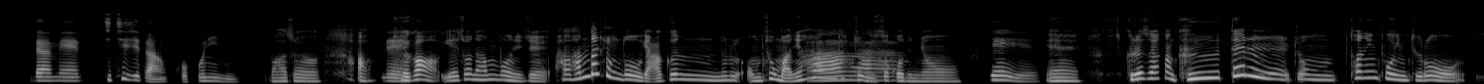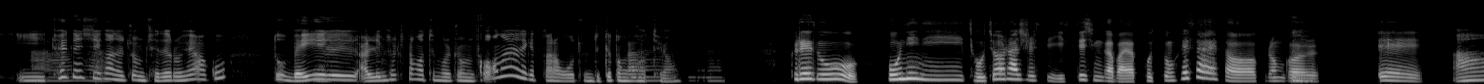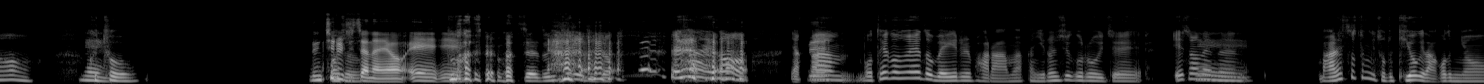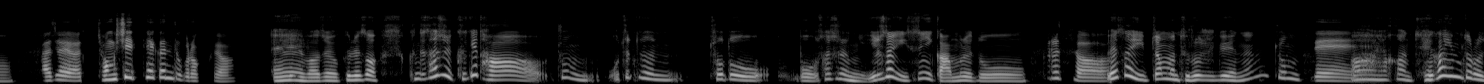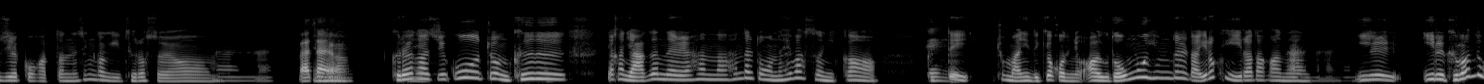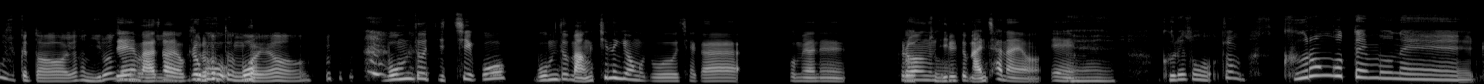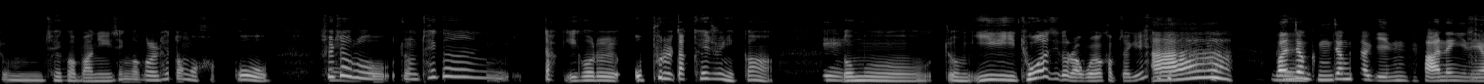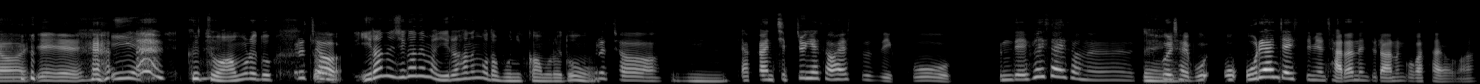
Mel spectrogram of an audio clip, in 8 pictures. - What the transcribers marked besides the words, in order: tapping; laughing while speaking: "맞아요, 맞아요"; other background noise; laugh; laughing while speaking: "들었던"; laugh; laugh; laugh; laugh
- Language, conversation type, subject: Korean, podcast, 일과 삶의 균형을 어떻게 유지하고 계신가요?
